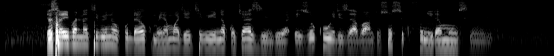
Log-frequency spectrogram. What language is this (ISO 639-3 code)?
lug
